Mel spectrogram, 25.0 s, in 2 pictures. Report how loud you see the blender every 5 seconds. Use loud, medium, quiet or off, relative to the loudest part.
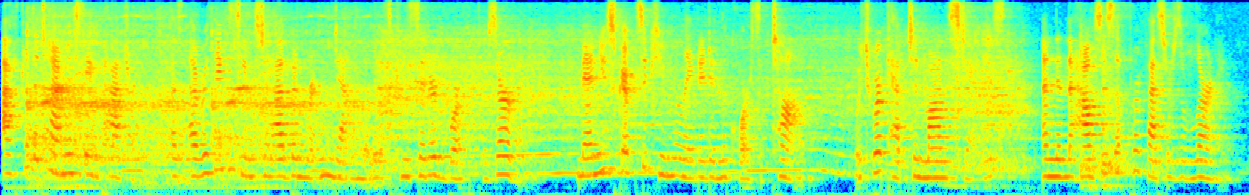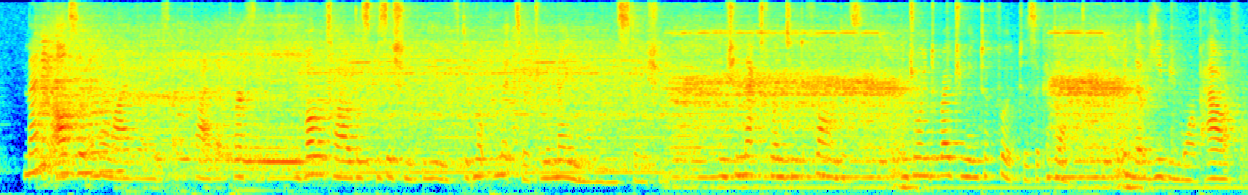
loud, medium, loud, loud, loud.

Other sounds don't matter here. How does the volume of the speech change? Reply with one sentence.
The volume of the speech stays about the same.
